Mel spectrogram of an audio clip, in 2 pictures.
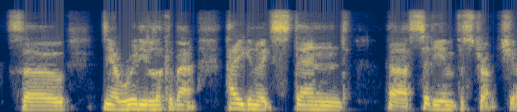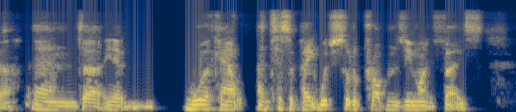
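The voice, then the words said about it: British English accent. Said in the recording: “by your accent ... You're from the UK, right? ... born and bred in the UK ... I've kept the accent.”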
